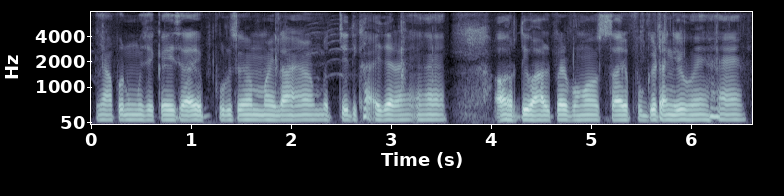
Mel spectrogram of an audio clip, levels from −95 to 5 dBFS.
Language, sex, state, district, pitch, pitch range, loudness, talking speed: Chhattisgarhi, male, Chhattisgarh, Korba, 130 Hz, 125-130 Hz, -18 LUFS, 200 wpm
